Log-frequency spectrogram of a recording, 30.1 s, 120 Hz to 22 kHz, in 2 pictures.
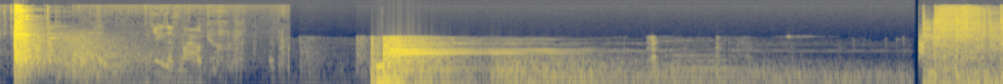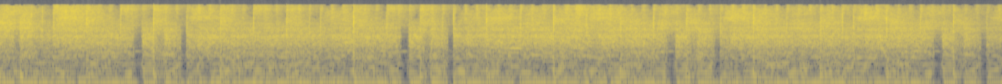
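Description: A .50 BMG spotter-tracer cartridge set off by a pulled string: a sharp, loud bang as it fires into a steel plate, echoing away. About five seconds later comes a second loud bang with a metallic clang that rings on. From about 14 seconds, background music plays.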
